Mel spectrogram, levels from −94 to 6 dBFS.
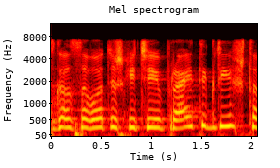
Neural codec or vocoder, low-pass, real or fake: none; 7.2 kHz; real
